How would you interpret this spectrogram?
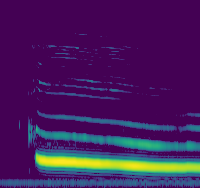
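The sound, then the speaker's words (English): A single long wolf howl in the woods begins after a brief pause, holding a loud, clear, steady tone that slowly slides lower over about two and a half seconds, with a faint low hum underneath. “Don't do that, they got wolves. You'll attract them.”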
